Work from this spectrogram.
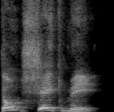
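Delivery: very high, indignant, angry protesting outburst. Retelling a scene where Ben argues: imitating angry Ben. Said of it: "He's angry Ben once again".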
